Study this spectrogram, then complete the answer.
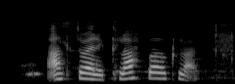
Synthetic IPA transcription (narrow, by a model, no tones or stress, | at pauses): a̰l̥t̪vajɾɪkʰlahpaðɔkʰla̰θ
